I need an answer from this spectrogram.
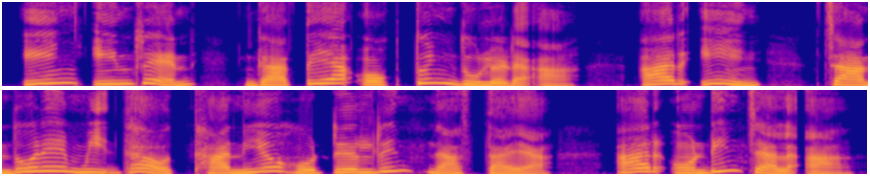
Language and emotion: Santali, happy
